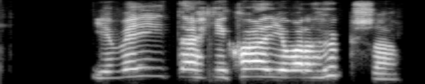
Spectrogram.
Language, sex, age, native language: Icelandic, male, 12, Icelandic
